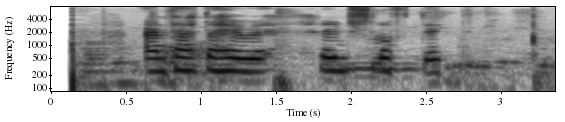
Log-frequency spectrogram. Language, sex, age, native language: Icelandic, female, 18-19, Icelandic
